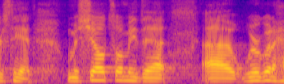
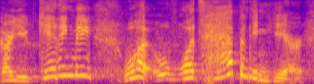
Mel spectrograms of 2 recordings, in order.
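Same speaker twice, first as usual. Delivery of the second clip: shocked; 8 semitones higher, 3 dB louder than usual. Retold or imitated. Retold shock at the plan.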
